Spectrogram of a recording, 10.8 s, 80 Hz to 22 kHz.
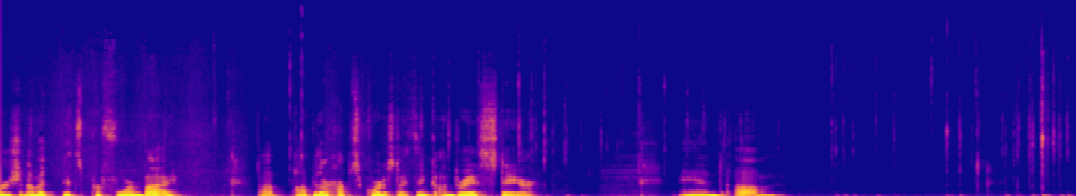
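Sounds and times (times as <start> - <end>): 
speech: 0.0 - 1.9, 2.6 - 5.5, 6.8 - 7.9
computer keyboard typing: 4.4 - 6.8, 8.3 - 10.7.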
